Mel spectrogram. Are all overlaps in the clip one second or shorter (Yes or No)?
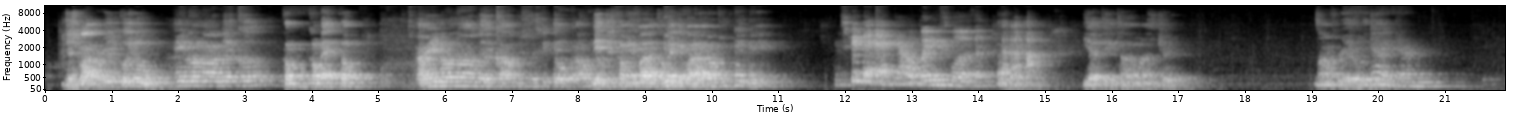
No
